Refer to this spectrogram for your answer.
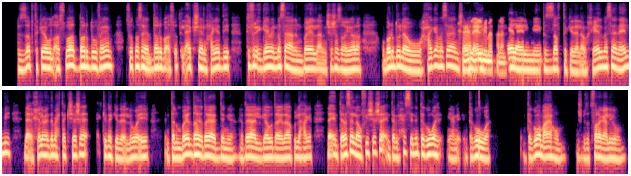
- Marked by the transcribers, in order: in English: "الAction"; tapping
- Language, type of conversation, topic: Arabic, podcast, إزاي بتختار تشوف الفيلم في السينما ولا في البيت؟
